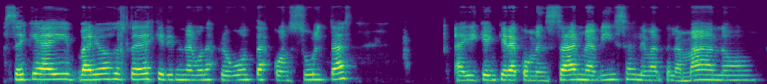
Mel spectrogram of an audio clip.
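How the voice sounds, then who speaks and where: A woman's voice: mid-range voice, level tone, normal speed. Brief: woman, chemistry teacher, friendly moderator on a video call. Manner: friendly, thanking and inviting questions. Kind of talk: casual classroom moderation.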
